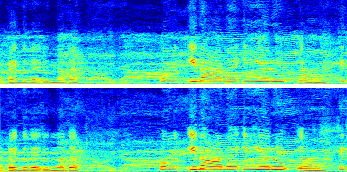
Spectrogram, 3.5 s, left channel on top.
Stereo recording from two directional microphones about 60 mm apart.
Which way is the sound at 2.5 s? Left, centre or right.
Right.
